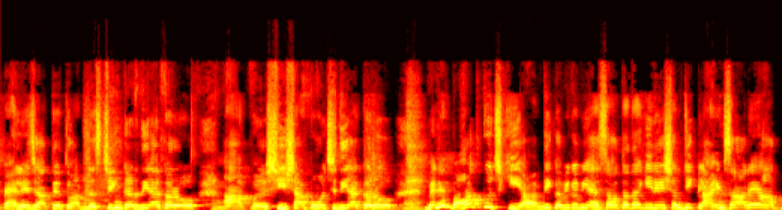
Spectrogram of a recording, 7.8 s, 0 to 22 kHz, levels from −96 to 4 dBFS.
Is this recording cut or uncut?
cut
